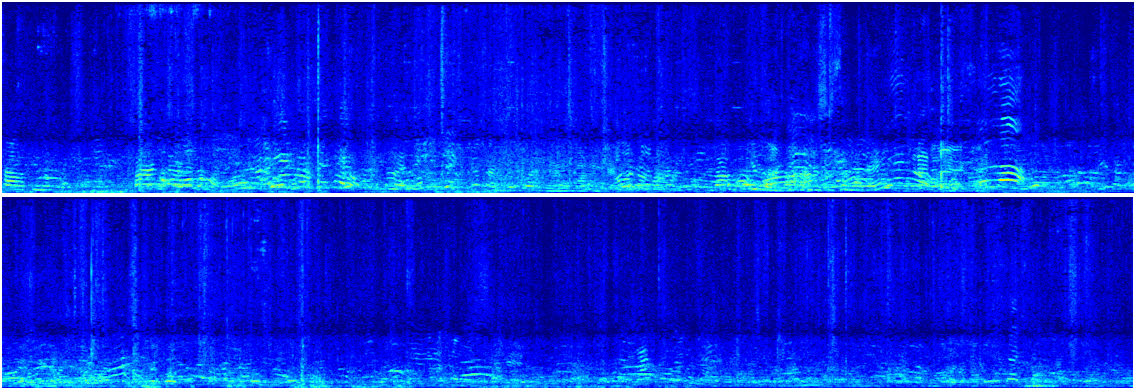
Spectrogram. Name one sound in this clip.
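A crowd of men and women chatters all around outdoors.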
